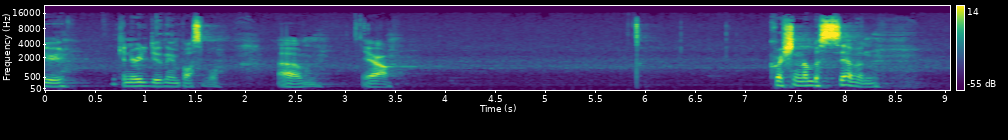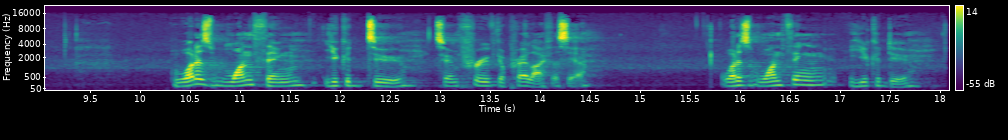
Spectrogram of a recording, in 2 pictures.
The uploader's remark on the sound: Sunday Sermon. At Joshua Generation Church Wellington PM congregation.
